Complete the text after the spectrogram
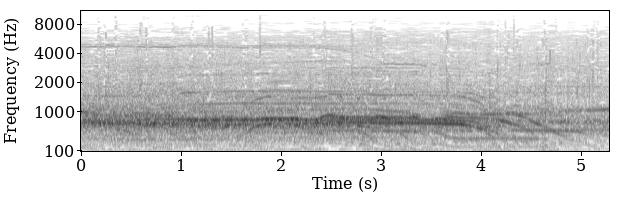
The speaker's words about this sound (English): Ladies and gentlemen, could we get a big round of applause to the man to my immediate left?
